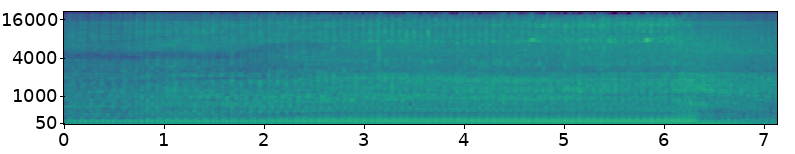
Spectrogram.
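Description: A motorcycle engine idles and putters at low revs during slow-speed riding practice, a close, steady rhythmic chug that holds for about six seconds before easing slightly.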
